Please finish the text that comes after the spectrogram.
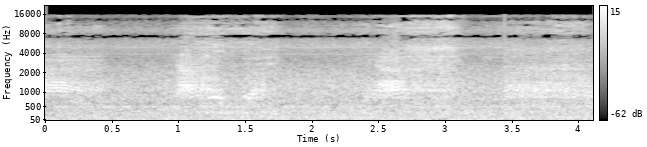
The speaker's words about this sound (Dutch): Hij is dus nu aan het grommen.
